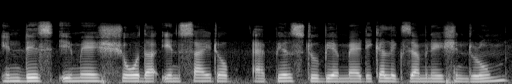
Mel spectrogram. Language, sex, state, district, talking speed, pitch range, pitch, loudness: English, male, Arunachal Pradesh, Longding, 165 wpm, 140-150 Hz, 145 Hz, -16 LUFS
